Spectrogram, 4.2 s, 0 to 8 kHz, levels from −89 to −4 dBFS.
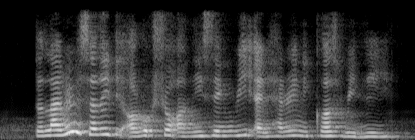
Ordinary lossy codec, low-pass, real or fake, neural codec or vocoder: none; 7.2 kHz; fake; codec, 24 kHz, 1.2 kbps, DualCodec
